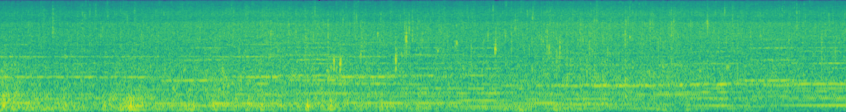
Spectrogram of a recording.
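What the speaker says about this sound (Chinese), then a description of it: "最近雨势还挺大" Heavy rain pours down in a dense, unbroken hiss, loud and steady, with low rumbling underneath and no voices.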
